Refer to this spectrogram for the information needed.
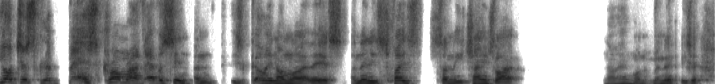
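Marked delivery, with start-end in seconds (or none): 0.0-1.9 put-on American-accented voice. Speaker retelling a man ranking drummers: put-on american accent. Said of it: "excuse my American accent now".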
